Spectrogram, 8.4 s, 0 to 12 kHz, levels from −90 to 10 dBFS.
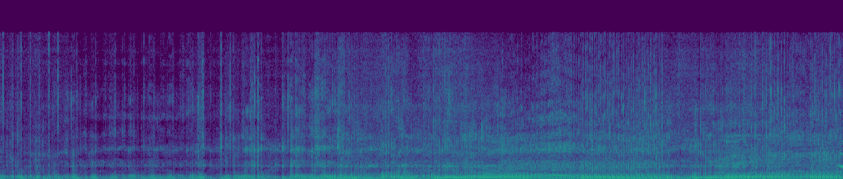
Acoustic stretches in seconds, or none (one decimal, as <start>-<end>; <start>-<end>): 5.0-6.6; 7.7-8.4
